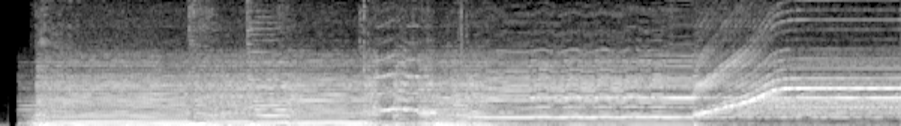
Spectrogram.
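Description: Music: electric guitar playing held notes. Near the end one note slides up in pitch and is held.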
